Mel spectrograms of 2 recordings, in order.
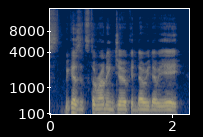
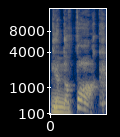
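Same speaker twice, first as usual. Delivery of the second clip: put-on sudden yell, thin, sharp, high, mild; 5 semitones higher than usual. Retelling how a wrestler screamed at people: imitating Moxley screaming. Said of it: "he screamed, like".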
